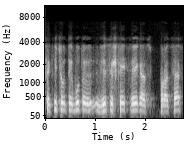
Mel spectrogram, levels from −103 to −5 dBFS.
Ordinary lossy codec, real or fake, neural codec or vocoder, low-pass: AAC, 48 kbps; real; none; 7.2 kHz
